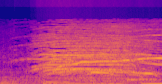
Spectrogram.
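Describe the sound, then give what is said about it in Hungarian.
A loud crowd in Baja cheers and shouts together, many voices whooping and yelling at once in a sustained, building roar that swells after a moment and holds steady. “kedves népem, itt Baján hatalmas örömhangzással közöljük az ország hallgatóival, hogy itt vagyunk.”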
